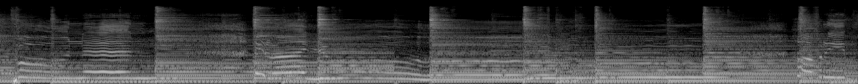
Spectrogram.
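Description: Steel-string acoustic guitar strumming chords under a held melody line that glides slowly between notes: an instrumental passage of a song.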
